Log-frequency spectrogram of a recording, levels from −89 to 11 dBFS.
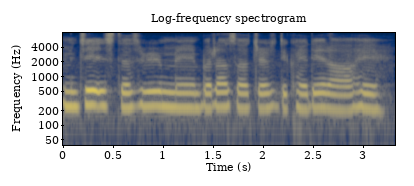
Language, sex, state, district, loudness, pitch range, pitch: Hindi, female, Arunachal Pradesh, Papum Pare, -16 LUFS, 220-245 Hz, 230 Hz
